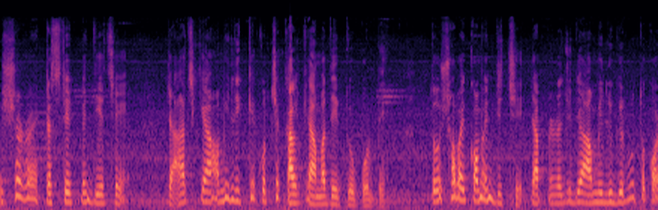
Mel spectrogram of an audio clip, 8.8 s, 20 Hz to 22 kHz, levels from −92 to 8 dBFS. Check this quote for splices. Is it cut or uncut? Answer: uncut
